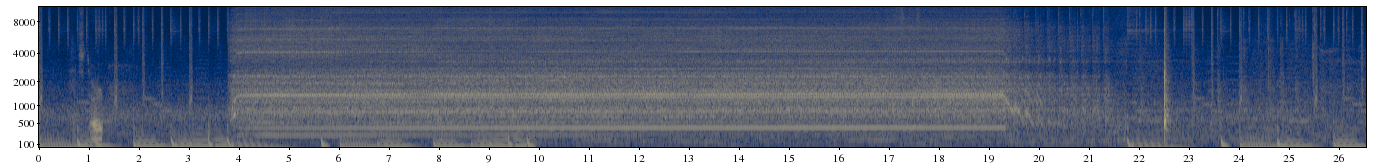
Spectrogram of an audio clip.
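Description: Electric hydraulic pump of a NugSmasher IQ rosin press running at a steady pitch for about fifteen seconds as the press closes and builds pressure on the material. It starts abruptly a few seconds in and cuts off sharply, and a single sharp click follows near the end.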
